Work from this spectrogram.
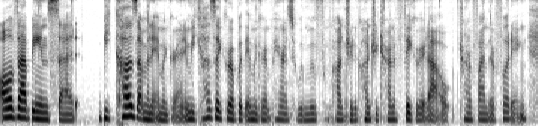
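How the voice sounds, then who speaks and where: At a very fast pace, a woman speaks with a very deep, low pitch, vocal fry and ordinary pitch variation. Her loudness swings widely in a very clean recording with a silent background. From Latin America (Venezuela/Panama). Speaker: founder and creator. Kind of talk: casual interview chat.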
